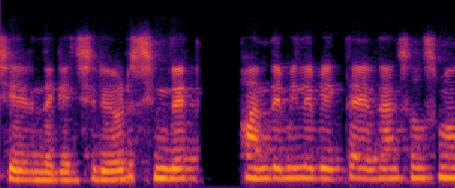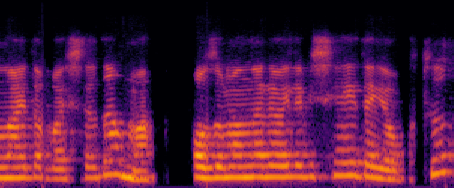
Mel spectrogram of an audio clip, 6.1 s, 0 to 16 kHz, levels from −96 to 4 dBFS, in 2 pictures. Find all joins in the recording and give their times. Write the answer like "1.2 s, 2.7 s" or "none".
none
